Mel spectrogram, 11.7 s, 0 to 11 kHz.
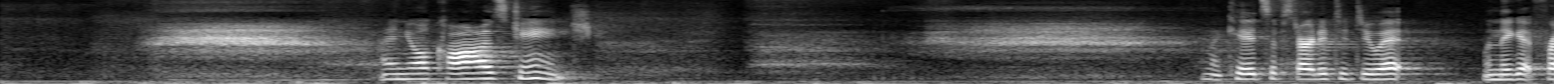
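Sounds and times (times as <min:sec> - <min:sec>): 
slow deep breathing in and out through the nose: 0:00.7 - 0:03.4, 0:04.4 - 0:10.1
speech: 0:02.8 - 0:04.6, 0:09.0 - 0:11.6.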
